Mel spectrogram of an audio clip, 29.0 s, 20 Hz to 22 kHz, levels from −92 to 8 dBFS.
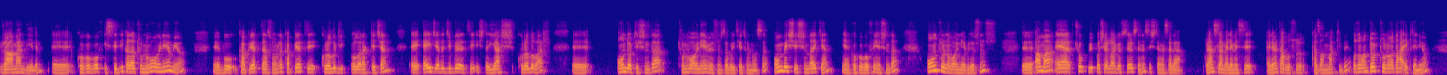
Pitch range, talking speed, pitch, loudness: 120-155 Hz, 130 wpm, 135 Hz, -25 LUFS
